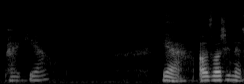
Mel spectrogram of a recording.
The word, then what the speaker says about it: Pacquiao: Mayweather and Manny Pacquiao that's how you say his name right pakia yeah I was watching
